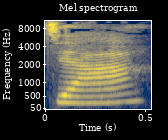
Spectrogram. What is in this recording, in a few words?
"jia2", pinyin audio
